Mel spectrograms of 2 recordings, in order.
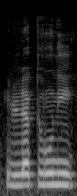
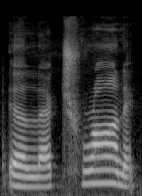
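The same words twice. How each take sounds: First: All syllables get equal, flat stress. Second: One syllable is clearly stressed over the others. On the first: The speaker calls it wrong. "이렇게 똑같이 발음하잖아요" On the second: The speaker calls it right. "이렇게 강세 넣어서 발음하시면 좋죠"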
